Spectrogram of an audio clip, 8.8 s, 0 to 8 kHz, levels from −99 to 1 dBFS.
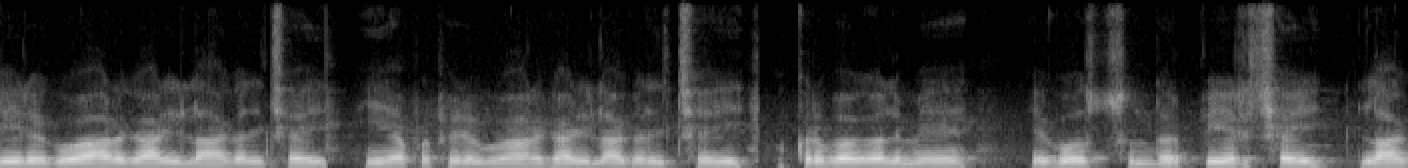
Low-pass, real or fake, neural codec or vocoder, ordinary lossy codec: none; real; none; none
